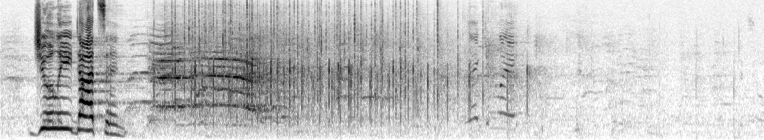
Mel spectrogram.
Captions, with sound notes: Julie Dodson. (audience applauds and cheers)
